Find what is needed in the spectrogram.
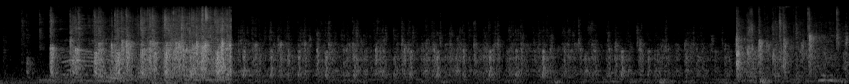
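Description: Audience applauding after the choir's song ends, loudest for the first two seconds, then thinning to scattered claps, with a brief louder burst near the end.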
